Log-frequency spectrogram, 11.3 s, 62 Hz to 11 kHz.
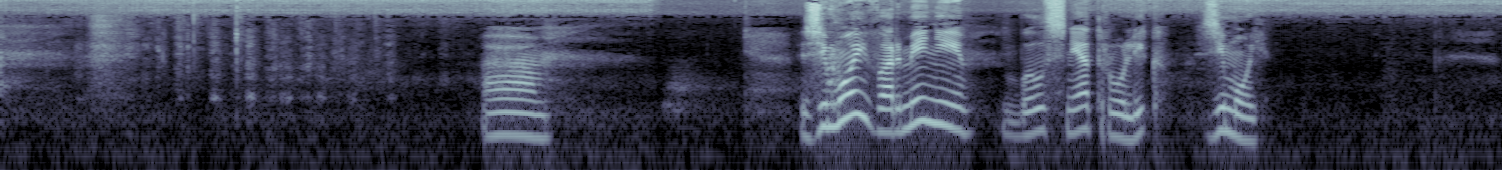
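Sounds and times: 
dog panting: 0:00.4 - 0:03.4
speech: 0:03.6 - 0:04.3, 0:06.0 - 0:09.6.

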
